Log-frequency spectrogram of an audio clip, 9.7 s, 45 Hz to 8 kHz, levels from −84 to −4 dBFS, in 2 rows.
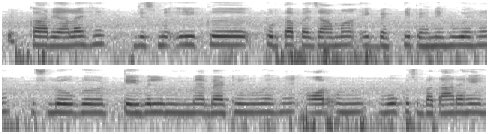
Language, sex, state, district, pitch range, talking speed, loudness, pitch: Hindi, female, Maharashtra, Dhule, 225-235 Hz, 155 wpm, -32 LUFS, 230 Hz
